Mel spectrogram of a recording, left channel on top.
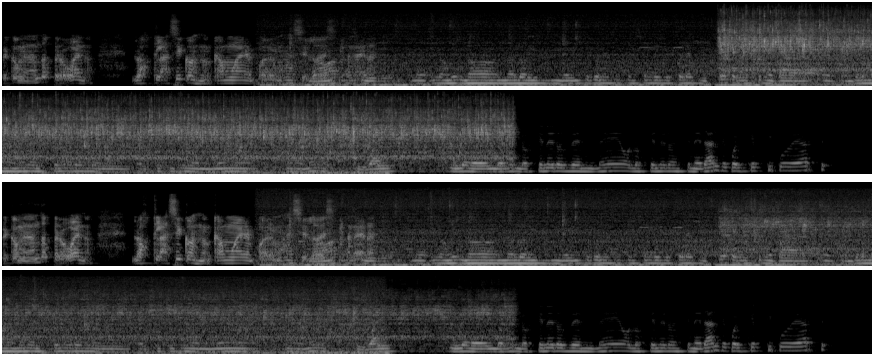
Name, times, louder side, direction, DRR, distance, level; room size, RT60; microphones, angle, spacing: voice 1, 0.0-3.7, right 4 dB, 70° right, 0.8 m, -39 dB
sound 1, 2.5-12.6, right 2 dB, 30° right, 0.8 m, -43 dB
voice 2, 3.1-12.6 13.2-16.9, equal, ahead, 0.4 m, -41 dB
Bathtub (filling or washing) / Fill (with liquid), 7.1-13.8, left 8 dB, 65° left, 0.5 m, -35 dB
5.8 x 2.2 x 2.4 m
head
